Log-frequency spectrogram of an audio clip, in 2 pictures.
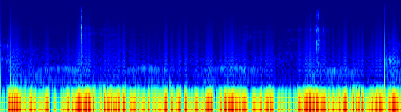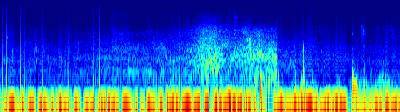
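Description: A bird cooing in a repeated series of low hoots over a steady outdoor rumble, with scattered handling clicks. After about four seconds a rush of noise swells and fades away, like a vehicle passing on the road.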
